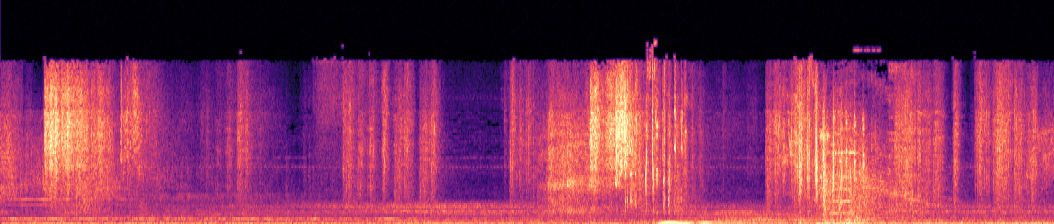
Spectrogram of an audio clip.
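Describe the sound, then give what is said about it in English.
A bulkhead aboard a starship is welded, giving a crackling, hissing, mechanical texture over a steady tonal hum. There is one brief, louder thump midway, and bursts of crackle come and go. “A woman in a Starfleet uniform welds a bulkhead.”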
